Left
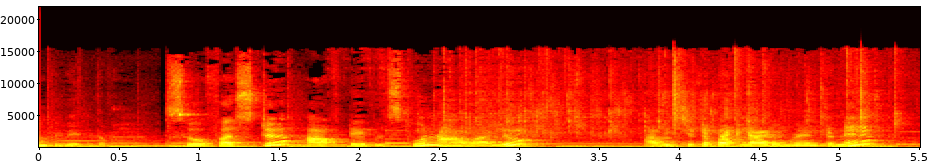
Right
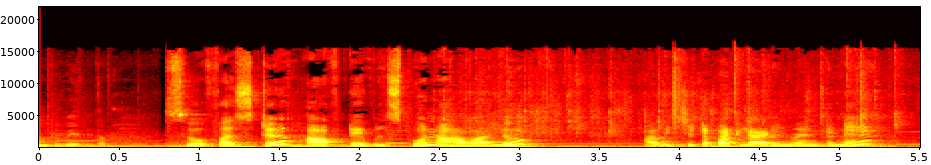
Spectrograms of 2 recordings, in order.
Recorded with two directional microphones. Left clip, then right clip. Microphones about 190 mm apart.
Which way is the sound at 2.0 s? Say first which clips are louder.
Right 6 dB; 40° right (ahead or behind).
